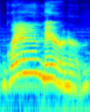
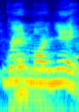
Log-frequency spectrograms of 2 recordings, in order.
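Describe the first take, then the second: First: The second word sounds like 'mariner'. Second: The second word sounds like 'marn-yay'. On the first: The speaker calls it wrong. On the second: The speaker calls it right.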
